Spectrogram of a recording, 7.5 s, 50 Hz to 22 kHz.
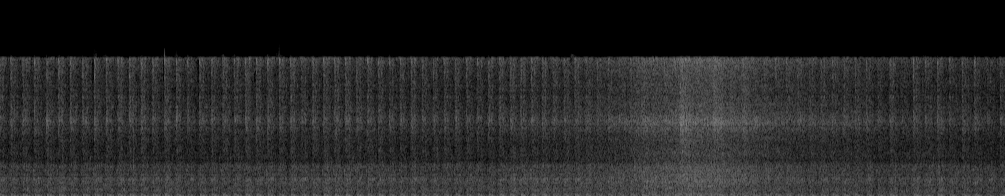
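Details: Honda Revo Absolute 110 motorcycle after clutch repair, oil refilled: steady, crisp low thumping idle about four beats a second with no clatter from the clutch side; normal idle.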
